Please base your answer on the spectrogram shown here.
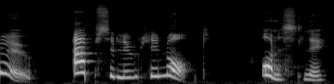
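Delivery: a prim British matron refusing outright; older British lady. Shown as a demonstration. Vlogger trying her older British lady voice, indignant British accent. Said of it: "attempt to do sort of an older British lady".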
